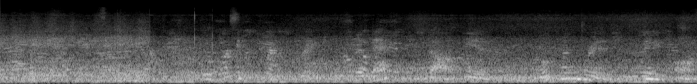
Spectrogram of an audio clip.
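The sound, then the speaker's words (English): An express subway train rolls along with a steady, dense rumble and hiss that holds at an even loudness throughout, while people's voices murmur underneath the noise. “The train is really moving.”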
